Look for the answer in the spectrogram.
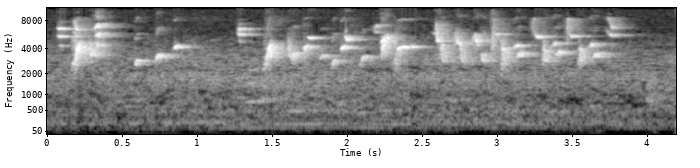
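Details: An older male European goldfinch and a two-year-old male duel in song. Scattered sharp chirps early on build into a quick run of bright, tinkling twitters, heard over a low background hum.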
